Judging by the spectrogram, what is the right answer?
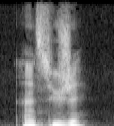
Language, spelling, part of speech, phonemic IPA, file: French, sujet, adjective / noun, /sy.ʒɛ/, Fr-sujet.ogg
- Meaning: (adjective) subject; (noun) 1. subject (in a monarchy) 2. subject (topic, theme) 3. cause, reason 4. exam paper (on which the questions or tasks of an examination are written)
